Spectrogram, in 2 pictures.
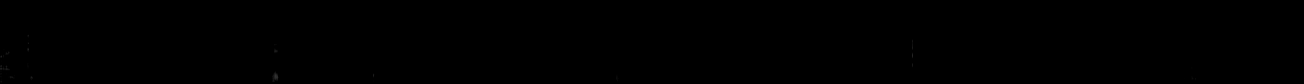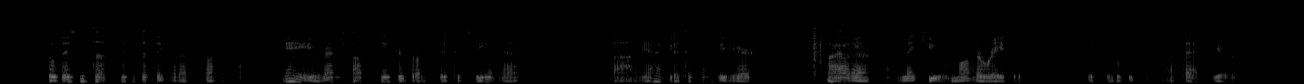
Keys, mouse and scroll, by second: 4.5 click, 8.3 click, 8.7-9.6 typing, 9.5 click, 10.0 click.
